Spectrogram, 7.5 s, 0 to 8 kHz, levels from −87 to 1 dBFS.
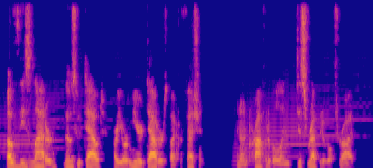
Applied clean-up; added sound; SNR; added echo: classical method Wiener filter.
